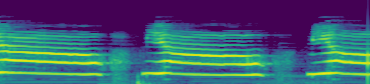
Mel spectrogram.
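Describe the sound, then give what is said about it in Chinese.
A person's voice imitates the kitten Mimi, giving three long, drawn-out meows with brief pauses between them. The tones are bright, loud and fairly steady in pitch, with no other sounds. “正在玩车的小猫咪咪回答：喵”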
